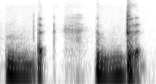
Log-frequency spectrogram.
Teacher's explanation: Now try to say B, absolutely there will be vibration, and because there is vibration, B is voiced and P is voiceless.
